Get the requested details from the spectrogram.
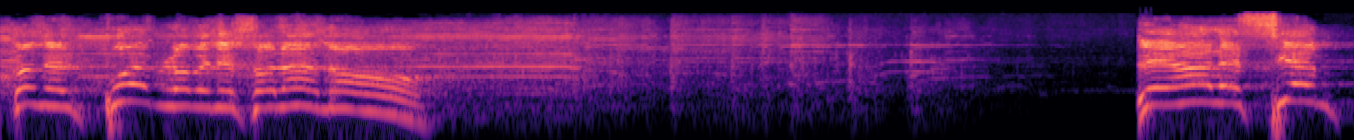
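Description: A man speaks forcefully into a microphone, his voice ringing out over loudspeakers outdoors.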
